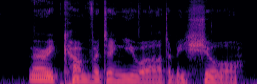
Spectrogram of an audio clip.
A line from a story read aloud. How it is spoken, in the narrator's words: growled Thorin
